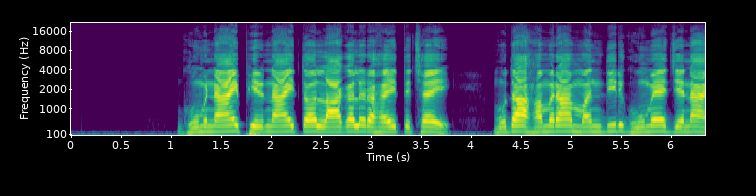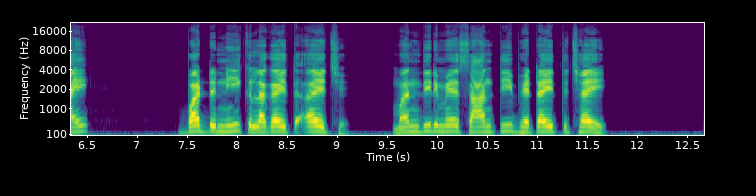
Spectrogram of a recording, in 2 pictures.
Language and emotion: Maithili, neutral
